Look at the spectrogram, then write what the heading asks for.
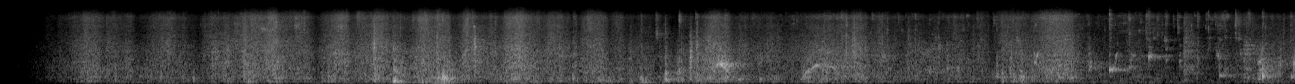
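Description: Water poured from a plastic bottle into a small metal pot, splashing steadily into it, with a few short rising tones as it fills.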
